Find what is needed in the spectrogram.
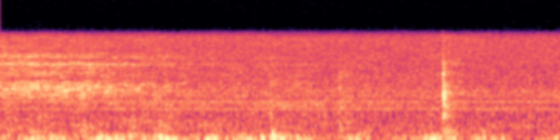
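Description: Faint computer keyboard and mouse handling: soft low thumps, and a single sharp click a little over three seconds in.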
